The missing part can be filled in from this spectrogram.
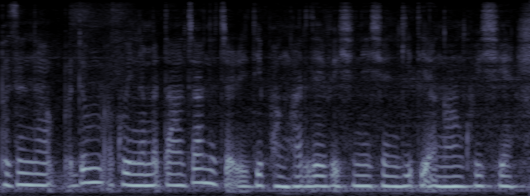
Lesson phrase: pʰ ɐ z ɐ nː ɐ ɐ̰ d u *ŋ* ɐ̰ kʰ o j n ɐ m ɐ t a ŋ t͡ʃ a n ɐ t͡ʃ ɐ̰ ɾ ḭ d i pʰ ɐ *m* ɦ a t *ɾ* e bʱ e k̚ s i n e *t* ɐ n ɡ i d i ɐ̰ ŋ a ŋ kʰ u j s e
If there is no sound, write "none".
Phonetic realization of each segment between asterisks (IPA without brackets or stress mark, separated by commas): m, ŋ, l, s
